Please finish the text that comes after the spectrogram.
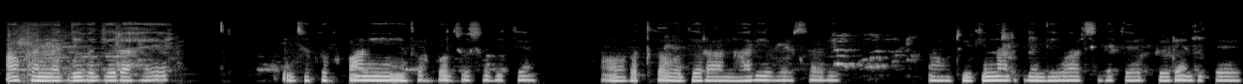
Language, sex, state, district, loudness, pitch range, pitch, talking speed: Rajasthani, male, Rajasthan, Nagaur, -18 LUFS, 180-195 Hz, 185 Hz, 135 wpm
